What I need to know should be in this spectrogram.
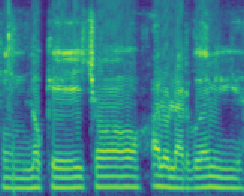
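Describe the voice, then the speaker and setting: Speaking at a fairly slow pace, a man has a dark, mellow tone at medium pitch. His intonation is monotone and flat. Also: dry, close sound with no echo. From Colombia, raised in Cali then Bogotá. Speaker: journalist. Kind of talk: interview. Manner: halting, many fillers.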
